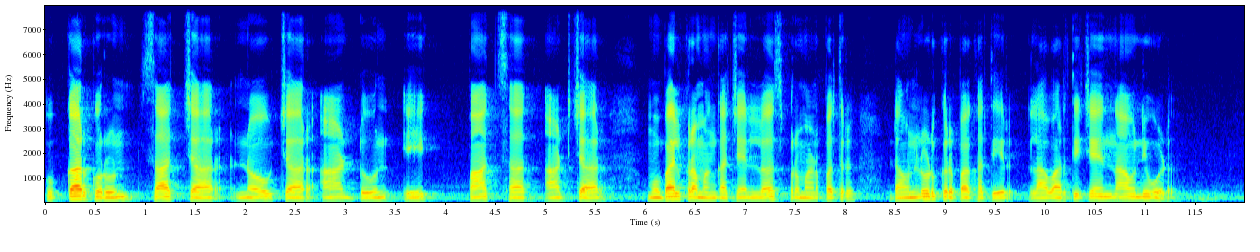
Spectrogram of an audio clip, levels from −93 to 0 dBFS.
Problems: background sounds at intervals, low volume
